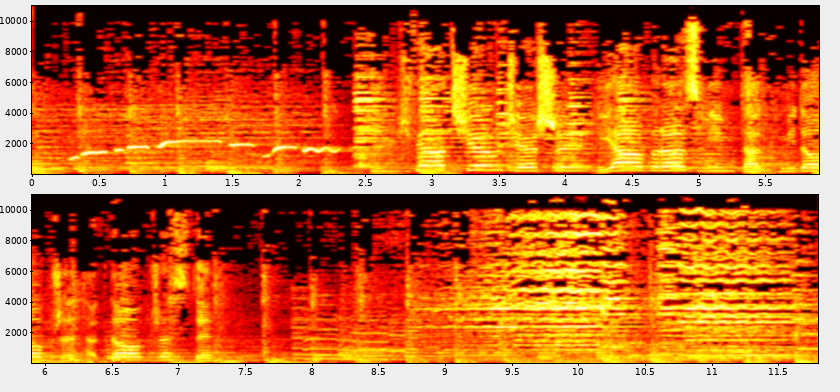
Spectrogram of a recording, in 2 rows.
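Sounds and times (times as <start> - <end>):
low musical accompaniment: 0.0 - 11.7
person whistling a cheerful melody: 0.2 - 2.5
speech: 3.1 - 7.5.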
